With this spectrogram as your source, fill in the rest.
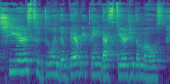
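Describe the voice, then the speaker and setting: Over noticeable background noise and audible room echo, a woman talks in an animated tone at a fairly slow pace. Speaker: lifestyle vlogger and mom. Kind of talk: casual vlog talk to camera.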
